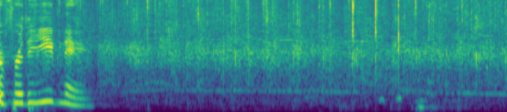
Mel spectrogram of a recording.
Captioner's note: audience applauding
